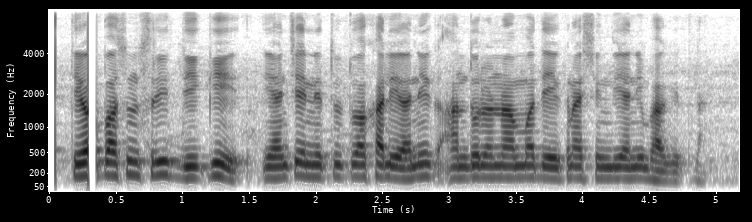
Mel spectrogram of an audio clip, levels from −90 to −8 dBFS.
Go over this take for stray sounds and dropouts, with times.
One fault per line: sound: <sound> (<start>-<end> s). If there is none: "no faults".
sound: dropout (0.3-0.4 s)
